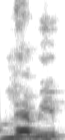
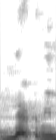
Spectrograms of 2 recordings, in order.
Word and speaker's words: lemme: कि नहीं हुआ ठीक तो क्या बोलेंगे आप ले मी play cricket लेमी लेट मी मत बोलना क्या बोलना है ले मी प्ले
